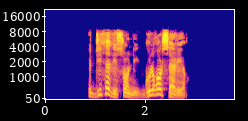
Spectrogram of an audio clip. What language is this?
Kabyle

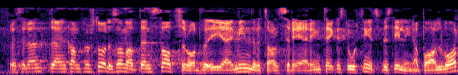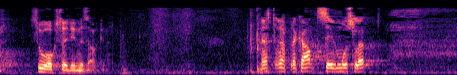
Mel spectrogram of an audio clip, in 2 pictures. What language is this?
Norwegian Nynorsk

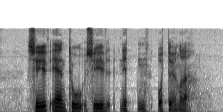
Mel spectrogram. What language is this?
Norwegian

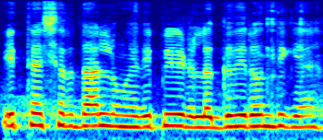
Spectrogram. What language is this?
Dogri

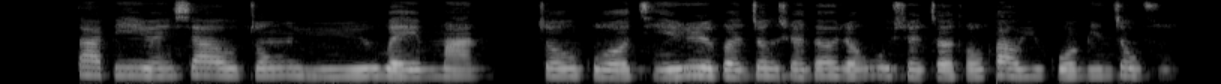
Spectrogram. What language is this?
Chinese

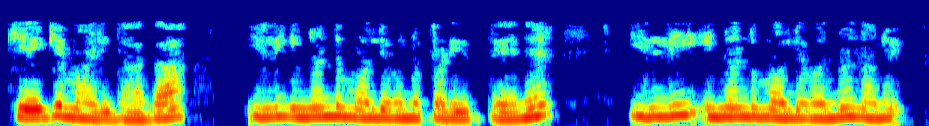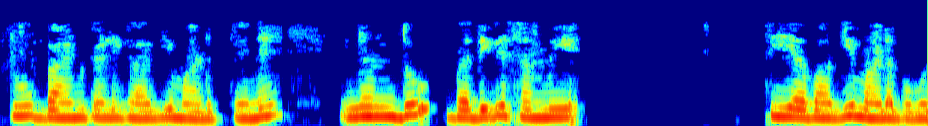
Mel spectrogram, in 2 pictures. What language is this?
Kannada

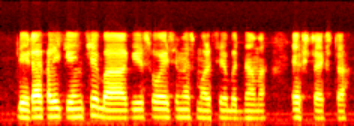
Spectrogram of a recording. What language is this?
Gujarati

